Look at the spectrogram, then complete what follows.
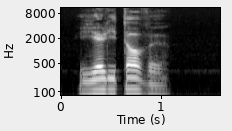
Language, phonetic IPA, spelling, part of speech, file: Polish, [ˌjɛlʲiˈtɔvɨ], jelitowy, adjective, Pl-jelitowy.ogg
